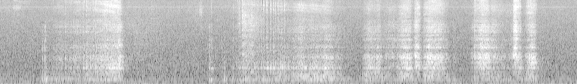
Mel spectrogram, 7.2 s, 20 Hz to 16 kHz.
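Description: Long painted nails on one hand scratch across a large solid maple butcher block tabletop in five separate passes. Each pass is a dry, raspy rub with a faint ringing tone near 630 Hz and little bright content. Quiet pauses fall between the strokes.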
